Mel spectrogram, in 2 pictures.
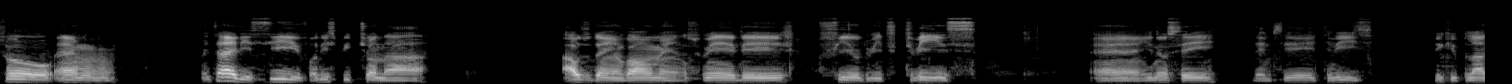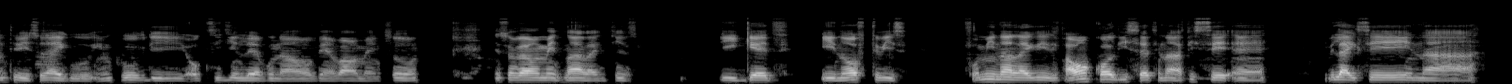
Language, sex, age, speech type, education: Nigerian Pidgin, male, 30-45, spontaneous, tertiary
